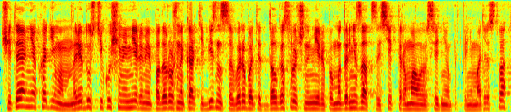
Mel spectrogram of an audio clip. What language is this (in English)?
Kazakh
